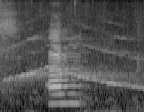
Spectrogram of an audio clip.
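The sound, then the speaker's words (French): An ambulance siren passing on a street in Brussels: a sustained, loud wail that glides steadily downward in pitch, with a voice briefly audible in the middle. “une ambulance, là, on laisse passer, s'il vous plaît.”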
